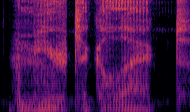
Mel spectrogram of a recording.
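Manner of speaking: deep, low, gritty demonic voice. A performance ending played back for comparison, in a deep gritty demon voice. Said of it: "I love the deep, demony, like gritty voice".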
